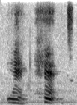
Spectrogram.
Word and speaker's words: hit: to hit him so we need to hear the h sound her hit and we need a short sound hit so all practice saying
